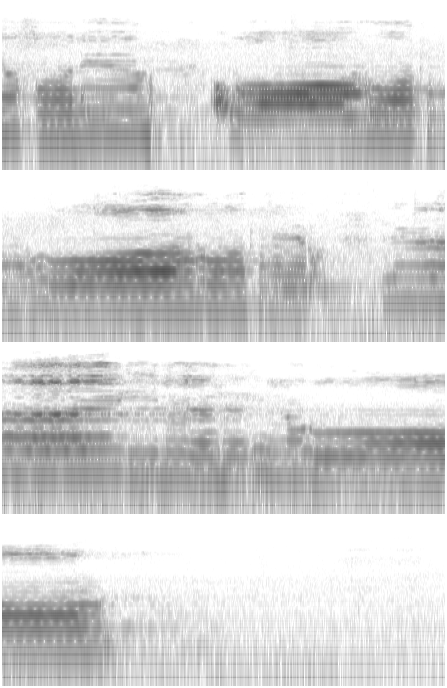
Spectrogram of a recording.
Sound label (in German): Muezin; vereinigte arabische emirate; dubai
